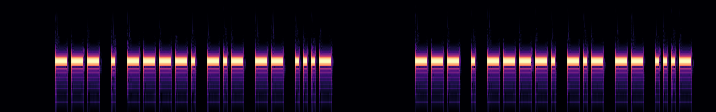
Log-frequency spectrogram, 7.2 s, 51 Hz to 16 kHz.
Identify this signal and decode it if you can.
Morse code, heard as a keyed tone, about 30 wpm, 700 Hz. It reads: OE9KMV OE9KMV
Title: DXCC-100 Call Signs - 6 Characters - Repeated 3x - 30wpm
